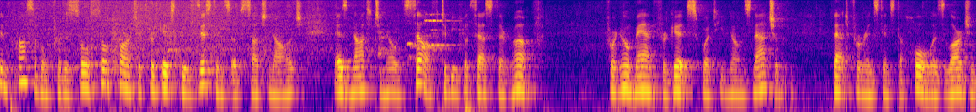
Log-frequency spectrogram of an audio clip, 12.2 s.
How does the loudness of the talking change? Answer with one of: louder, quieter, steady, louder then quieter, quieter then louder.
steady.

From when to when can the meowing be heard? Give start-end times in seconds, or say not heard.
4.7-5.5.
